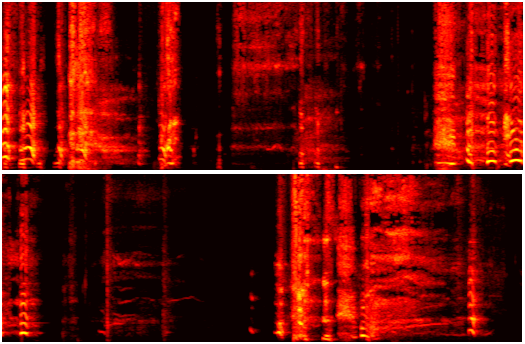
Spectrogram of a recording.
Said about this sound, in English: It's just the sound of hiccups.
